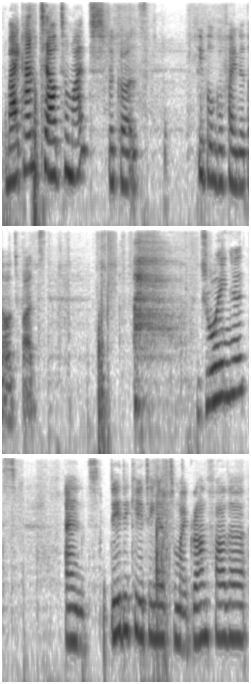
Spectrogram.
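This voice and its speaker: A woman from Trinidad and Tobago, a children's book author and illustrator talking in a casual vlog. She talks haltingly, often repeats and restarts phrases, and her voice drops soft and low. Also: a little hiss or hum. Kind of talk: casual emotional vlog talk.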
